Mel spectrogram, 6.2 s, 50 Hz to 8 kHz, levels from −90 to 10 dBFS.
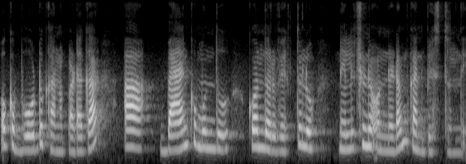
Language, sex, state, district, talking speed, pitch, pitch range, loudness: Telugu, female, Andhra Pradesh, Anantapur, 115 wpm, 250 Hz, 225-275 Hz, -18 LUFS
